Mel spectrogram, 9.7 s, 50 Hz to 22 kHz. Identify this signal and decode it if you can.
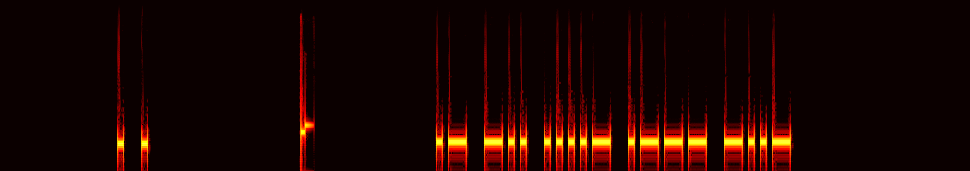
Morse code, heard as a keyed tone, about 19 wpm, 650 Hz. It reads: EE AD4JX
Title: POTA QSO Practice - 20wpm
